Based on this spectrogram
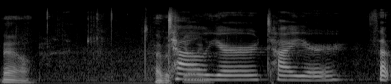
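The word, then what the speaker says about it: tailleur: Have a tur. Is that right? T A L L U R E Tur is spelled T A I L L E U R.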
